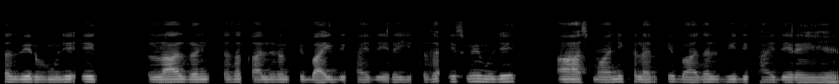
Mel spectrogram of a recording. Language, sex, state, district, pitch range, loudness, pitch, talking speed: Hindi, male, Bihar, Samastipur, 115-125 Hz, -35 LUFS, 120 Hz, 195 wpm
